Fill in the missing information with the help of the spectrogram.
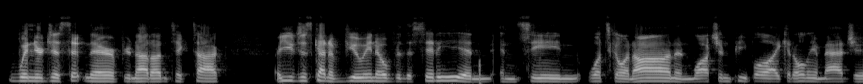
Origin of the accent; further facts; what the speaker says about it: New York City, New York, United States; I grew up in New York City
